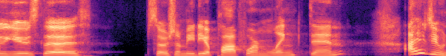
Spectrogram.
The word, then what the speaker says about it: LinkedIn: And there's a lot of incorrect pronunciation because of the connected sounds. So, notice my pronunciation. I'll say it fast at first. We connected on LinkedIn last Tuesday.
